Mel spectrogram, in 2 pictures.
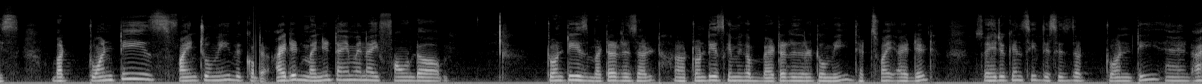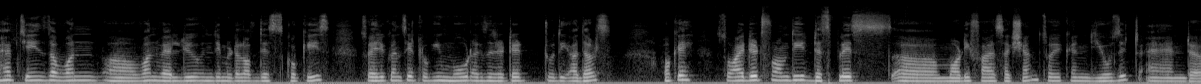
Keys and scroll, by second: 9.4 Tab.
